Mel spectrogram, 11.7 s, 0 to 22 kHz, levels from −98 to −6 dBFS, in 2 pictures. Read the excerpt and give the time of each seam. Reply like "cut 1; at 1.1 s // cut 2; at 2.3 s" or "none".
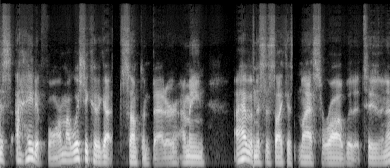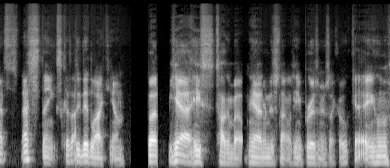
cut 1; at 1.7 s // cut 2; at 3.8 s // cut 3; at 4.4 s // cut 4; at 7.0 s // cut 5; at 8.2 s // cut 6; at 9.5 s // cut 7; at 9.8 s // cut 8; at 10.2 s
